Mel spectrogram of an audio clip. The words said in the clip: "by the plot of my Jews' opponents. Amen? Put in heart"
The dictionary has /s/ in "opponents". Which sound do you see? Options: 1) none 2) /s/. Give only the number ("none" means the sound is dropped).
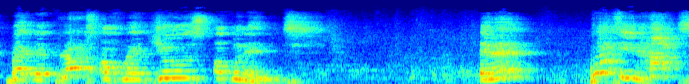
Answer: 1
